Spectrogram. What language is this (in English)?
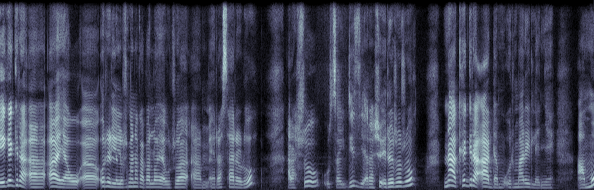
Masai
